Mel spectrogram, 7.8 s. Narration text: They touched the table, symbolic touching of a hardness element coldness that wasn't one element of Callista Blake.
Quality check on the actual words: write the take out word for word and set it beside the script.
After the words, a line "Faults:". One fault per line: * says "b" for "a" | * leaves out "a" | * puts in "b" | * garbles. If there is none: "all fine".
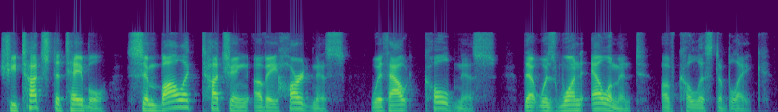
She touched the table, symbolic touching of a hardness without coldness that was one element of Callista Blake.
Faults:
* says "She" for "They"
* says "without" for "element"
* says "was" for "wasn't"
